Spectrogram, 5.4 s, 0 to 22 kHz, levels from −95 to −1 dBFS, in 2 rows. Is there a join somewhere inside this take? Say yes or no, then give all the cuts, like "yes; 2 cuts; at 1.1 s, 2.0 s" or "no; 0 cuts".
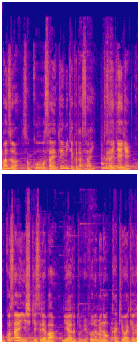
yes; 1 cut; at 1.9 s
